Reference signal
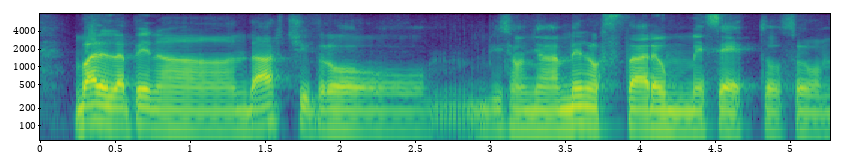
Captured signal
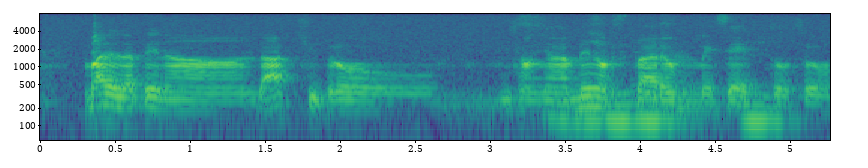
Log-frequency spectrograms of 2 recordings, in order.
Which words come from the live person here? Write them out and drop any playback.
Sì, dici un mese. Mm.

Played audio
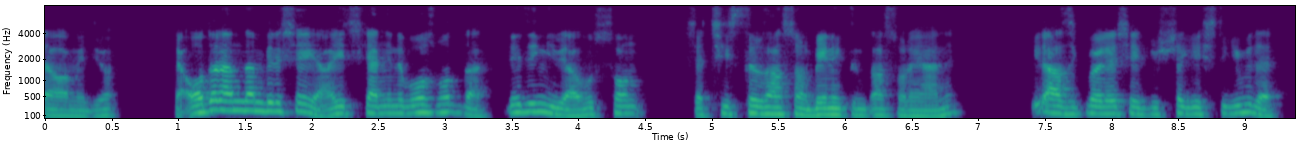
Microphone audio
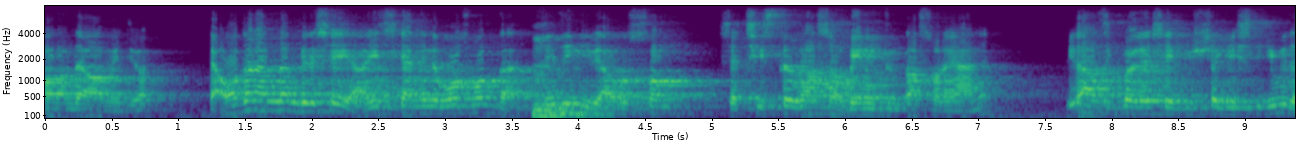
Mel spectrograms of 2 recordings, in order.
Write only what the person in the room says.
hı hı.

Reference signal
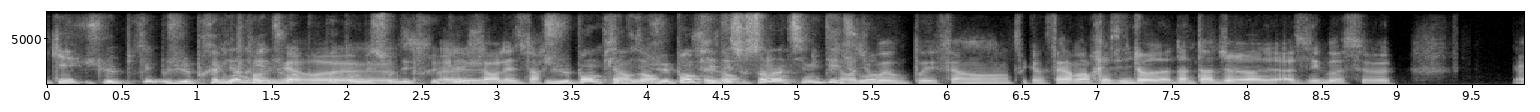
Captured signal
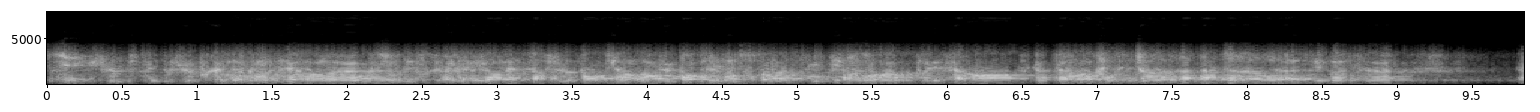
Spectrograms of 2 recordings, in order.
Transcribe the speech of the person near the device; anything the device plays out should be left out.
none

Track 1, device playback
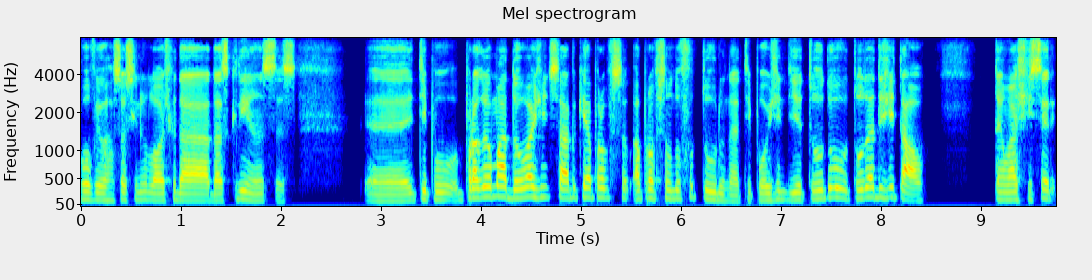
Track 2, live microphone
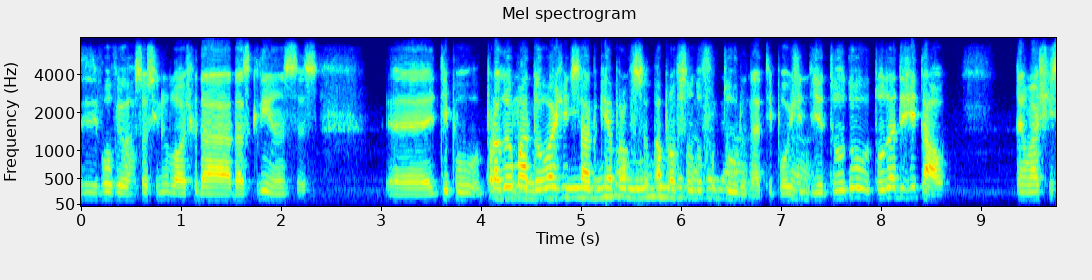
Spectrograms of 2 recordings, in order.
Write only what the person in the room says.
É, entendeu? Porque muito aluno usa para pegar. Ah,

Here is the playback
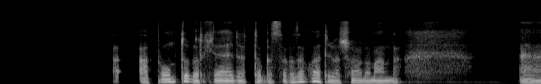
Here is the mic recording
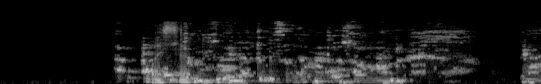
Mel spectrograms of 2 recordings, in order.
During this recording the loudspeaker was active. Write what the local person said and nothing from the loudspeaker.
può essere.

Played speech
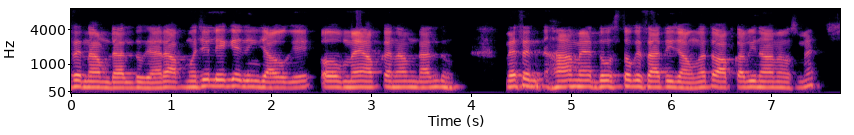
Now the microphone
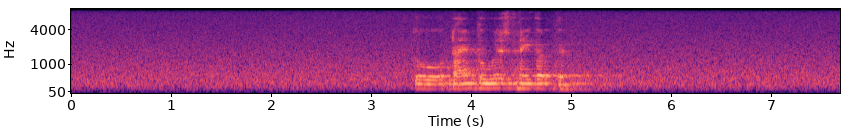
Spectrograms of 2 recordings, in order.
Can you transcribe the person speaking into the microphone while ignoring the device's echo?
तो टाइम तो वेस्ट नहीं करते

